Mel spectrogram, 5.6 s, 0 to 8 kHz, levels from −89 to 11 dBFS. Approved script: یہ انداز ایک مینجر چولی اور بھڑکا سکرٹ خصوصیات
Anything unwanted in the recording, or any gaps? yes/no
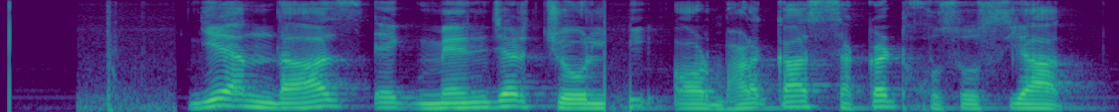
yes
